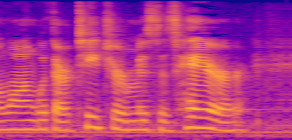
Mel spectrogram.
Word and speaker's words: Hare: hare that's a strange name it's spelled like the rabbit har e and two teacher's assistants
